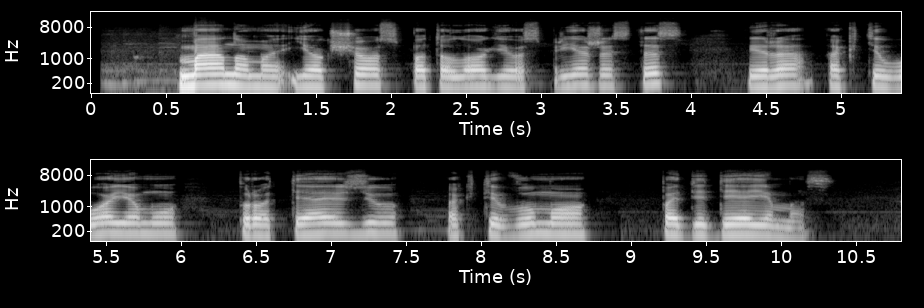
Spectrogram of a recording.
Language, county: Lithuanian, Utena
